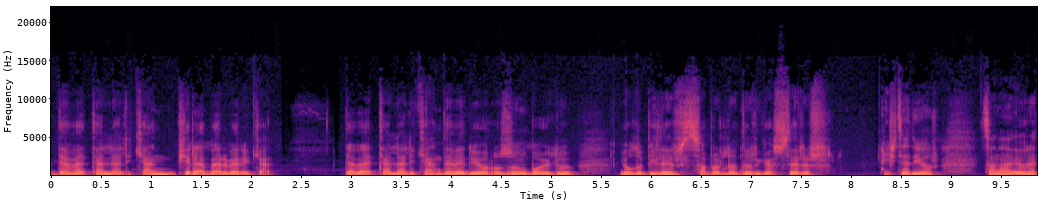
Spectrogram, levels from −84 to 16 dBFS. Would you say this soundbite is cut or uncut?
uncut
